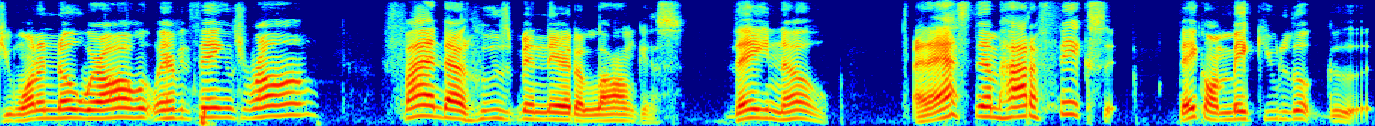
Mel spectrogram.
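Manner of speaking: high, loud Southern boss advice; Southern accent. Retold or imitated. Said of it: "I'm gonna fake a Southern accent".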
